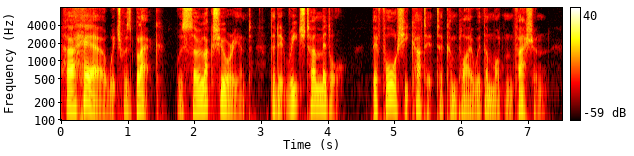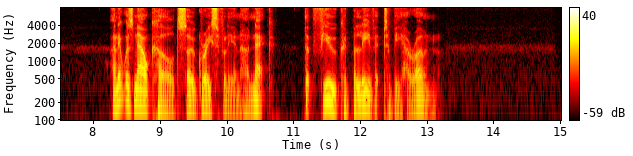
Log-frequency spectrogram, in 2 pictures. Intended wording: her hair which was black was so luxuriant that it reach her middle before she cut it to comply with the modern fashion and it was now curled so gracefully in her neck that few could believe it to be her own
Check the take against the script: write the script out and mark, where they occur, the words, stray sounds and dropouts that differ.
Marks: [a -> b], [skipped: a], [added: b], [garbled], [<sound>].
her hair which was black was so luxuriant that it [reach -> reached] her middle before she cut it to comply with the modern fashion and it was now curled so gracefully in her neck that few could believe it to be her own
